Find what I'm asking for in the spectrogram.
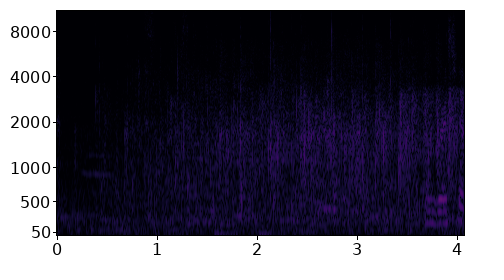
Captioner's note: audience applauds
